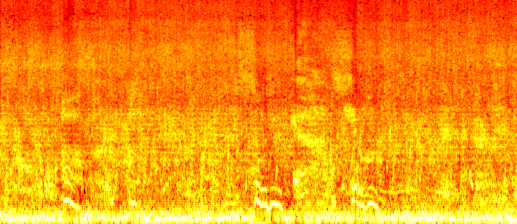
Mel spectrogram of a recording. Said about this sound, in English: And we actually have some audio proof of that. But here's the thing. We had to be as quiet as we could because we were like in a residential area. So we have proof of the splashing.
